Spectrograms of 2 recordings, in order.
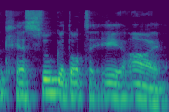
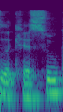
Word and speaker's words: KSUG: That's a Kasuga.ai or Cube Smart and AI user group. Okay. So, whatever you pronounce this kasuga or kasag, I pronounce as kasuga.ai.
